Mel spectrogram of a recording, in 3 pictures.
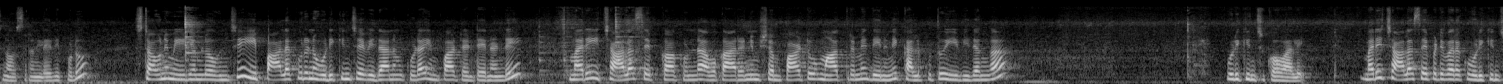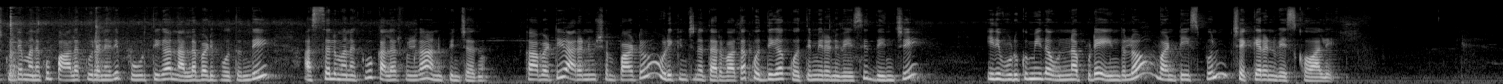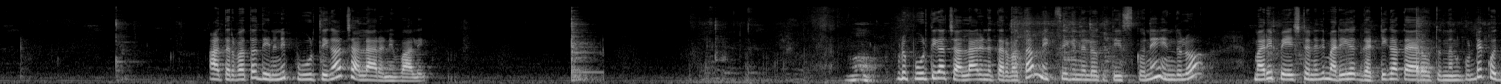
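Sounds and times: leaves sizzling in a pan: 0:00.6 - 0:19.6, 0:38.0 - 0:45.0.

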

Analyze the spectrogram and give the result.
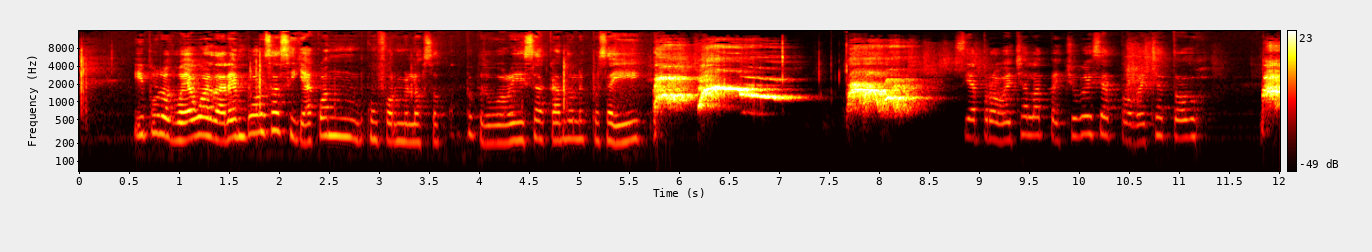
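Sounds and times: dog whining: 0:05.8 - 0:08.6.

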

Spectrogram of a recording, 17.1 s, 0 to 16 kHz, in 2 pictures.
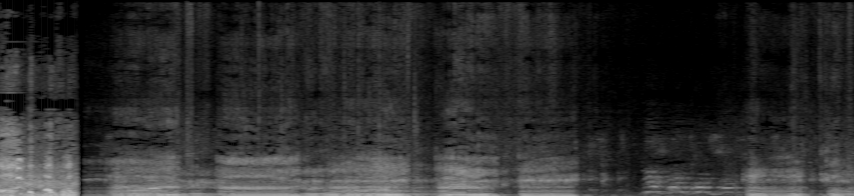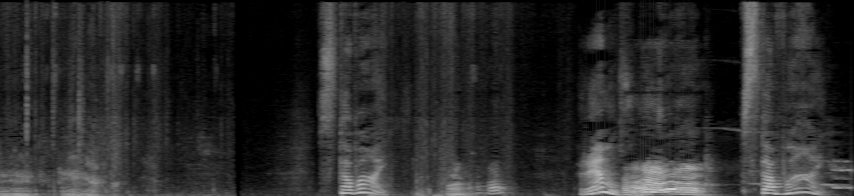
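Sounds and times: dogs growling in play: 0:00.9 - 0:06.3, 0:07.3 - 0:10.3.

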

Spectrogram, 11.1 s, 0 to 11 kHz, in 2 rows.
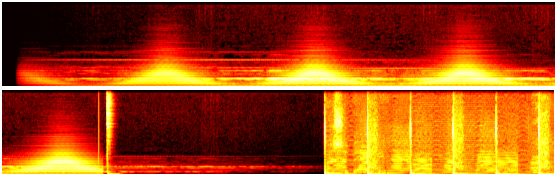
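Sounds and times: synthesizer intro music: 0:00.2 - 0:08.9.

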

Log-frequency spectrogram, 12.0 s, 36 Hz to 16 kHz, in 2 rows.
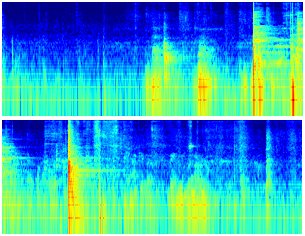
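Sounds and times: knocks on metal bars: 0:05.0 - 0:06.5, 0:07.2 - 0:08.2.

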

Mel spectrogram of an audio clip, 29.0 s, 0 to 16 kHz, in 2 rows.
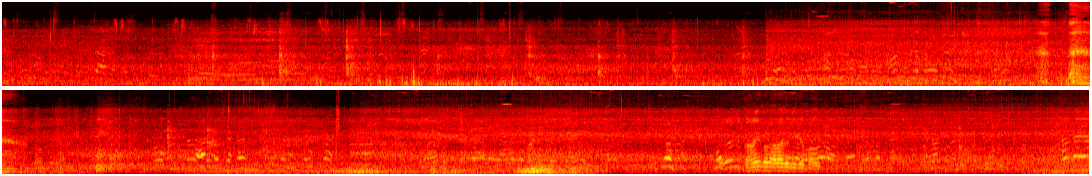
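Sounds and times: voices of workers: 0:00.0 - 0:29.0
heavy machinery running: 0:01.8 - 0:29.0.

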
